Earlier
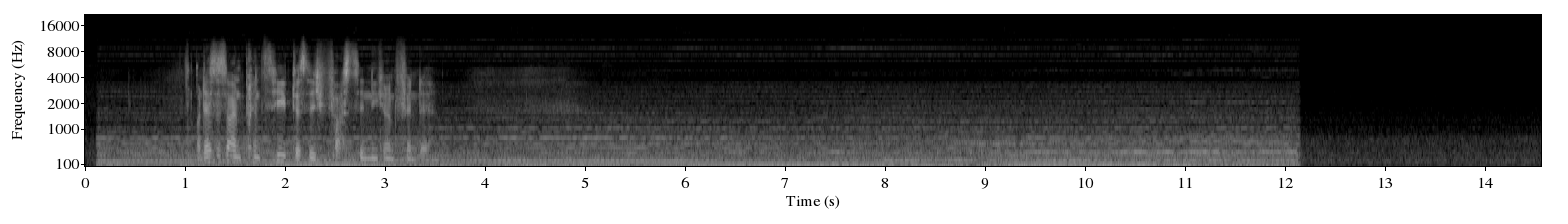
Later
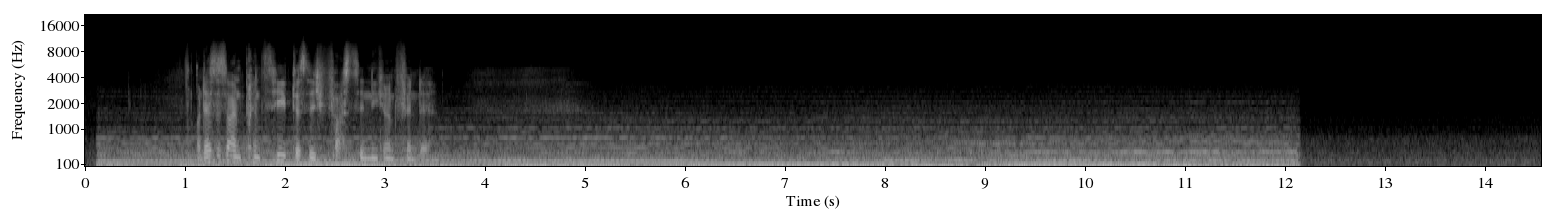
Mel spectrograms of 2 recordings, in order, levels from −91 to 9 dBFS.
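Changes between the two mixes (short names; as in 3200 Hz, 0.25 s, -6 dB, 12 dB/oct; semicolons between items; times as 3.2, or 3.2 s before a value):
background: add air absorption 330 m; master: add tilt -3 dB/oct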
